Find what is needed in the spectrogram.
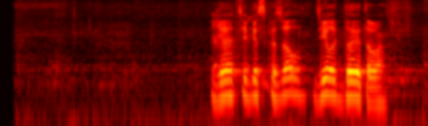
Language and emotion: Russian, neutral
